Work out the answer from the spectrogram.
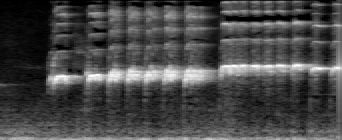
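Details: Champion greater green leafbird, a singing competition bird, in full song with a coarse fill-in style, delivering a burst of rapid harmonic-rich chattering notes that shifts into a higher, steady, buzzy pulsed trill. Quiet background.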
